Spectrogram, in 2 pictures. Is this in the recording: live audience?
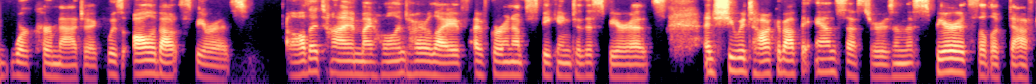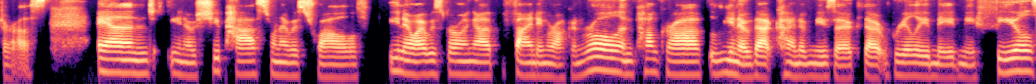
no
